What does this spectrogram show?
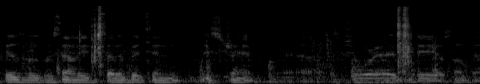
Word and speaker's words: Sowore: How do you pronounce Sowore? Sowore Sowore.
